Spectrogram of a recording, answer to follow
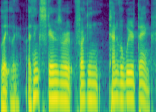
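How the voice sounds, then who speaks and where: Speaking at a moderate pace, a man has an ordinary speaking voice and a fairly low pitch. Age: 20s. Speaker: podcast co-host. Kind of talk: casual chat.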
